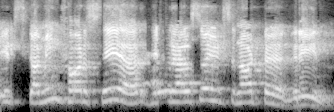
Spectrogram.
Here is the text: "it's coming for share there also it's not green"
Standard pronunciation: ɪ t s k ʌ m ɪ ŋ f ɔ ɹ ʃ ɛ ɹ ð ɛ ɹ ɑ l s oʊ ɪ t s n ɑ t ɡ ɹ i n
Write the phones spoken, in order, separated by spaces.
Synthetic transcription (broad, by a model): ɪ t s k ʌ m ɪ ŋ f ɔ ɹ s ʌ ɹ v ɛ ɹ ɑ l s oʊ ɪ t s n ɑ t ɡ ɹ i n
